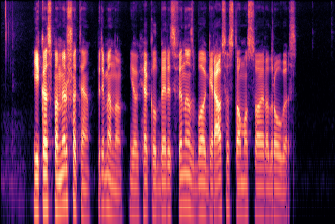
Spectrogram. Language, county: Lithuanian, Kaunas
